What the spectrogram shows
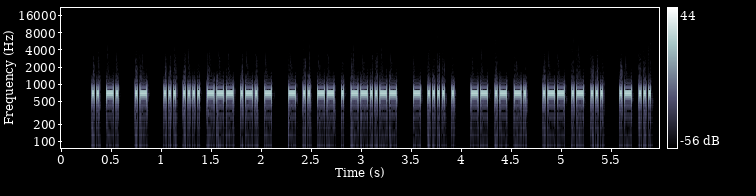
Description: Morse code, heard as a keyed tone, about 46 wpm, 700 Hz. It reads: IN A SHORT TIME, THE MAN WAS AS
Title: Sentences from Top 1000 Words - Review Part 2 - 50wpm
